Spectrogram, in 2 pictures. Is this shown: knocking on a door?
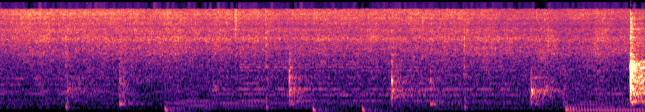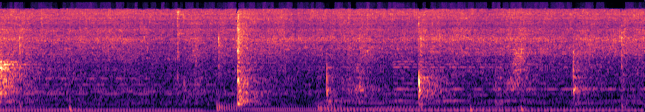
no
